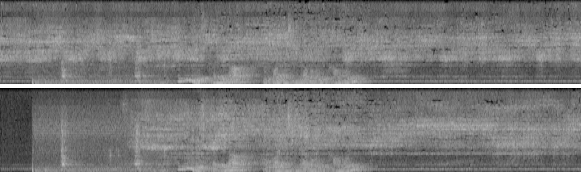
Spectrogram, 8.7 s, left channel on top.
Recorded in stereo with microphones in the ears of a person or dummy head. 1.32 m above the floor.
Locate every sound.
0.5 s ticking: 35° right (ahead or behind), 3 m
2.6 s a woman speaking: 55° right (ahead or behind), 10 m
